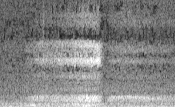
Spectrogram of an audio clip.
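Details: An adopted shelter animal snoring while asleep: a single rasping, rising breath sound with faint room noise.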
